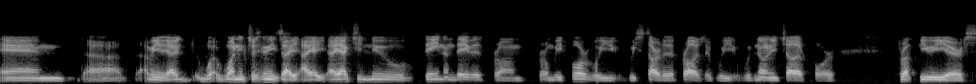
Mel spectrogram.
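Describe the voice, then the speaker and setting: With an Argentine accent, a man speaks at a fairly quick pace in a fairly low pitch and a monotone, flat intonation. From Argentina. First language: Spanish. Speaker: software engineer. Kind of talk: interview. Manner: halting, many repetitions.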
